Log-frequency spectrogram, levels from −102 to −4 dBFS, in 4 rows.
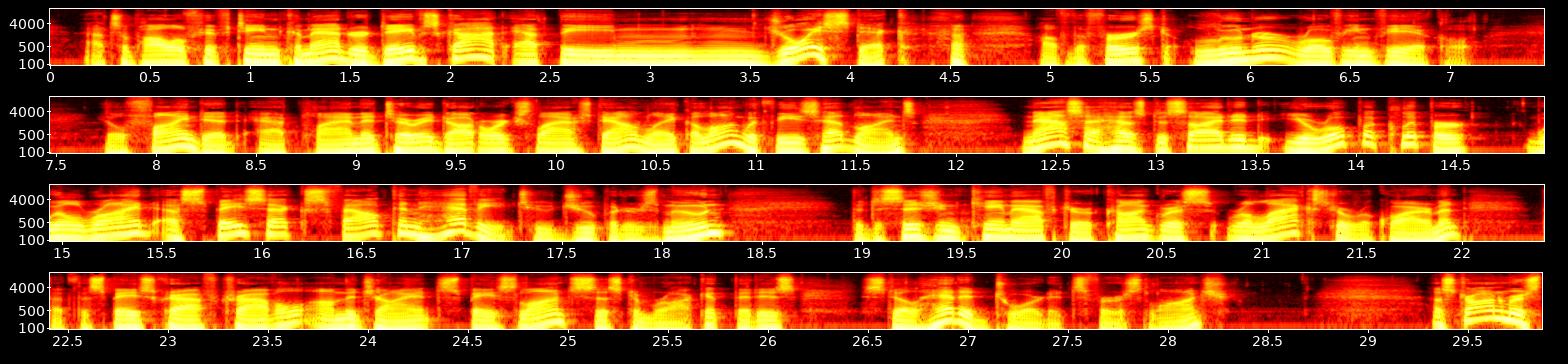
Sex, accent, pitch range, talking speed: male, American, 100-140 Hz, 140 wpm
